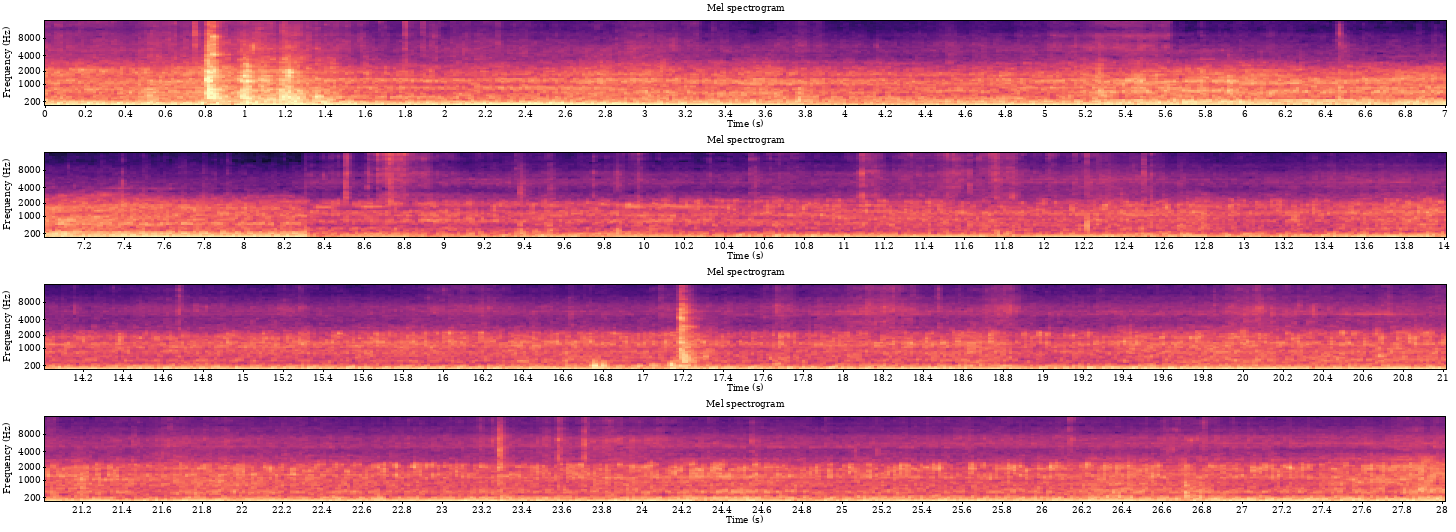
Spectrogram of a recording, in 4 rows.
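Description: Off-road 4x4's engine running steadily with a low rumble, with a sharp knock about a second in. The sound drops abruptly in level about eight seconds in and carries on quieter.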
